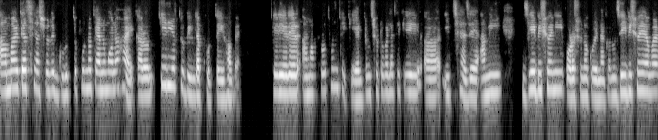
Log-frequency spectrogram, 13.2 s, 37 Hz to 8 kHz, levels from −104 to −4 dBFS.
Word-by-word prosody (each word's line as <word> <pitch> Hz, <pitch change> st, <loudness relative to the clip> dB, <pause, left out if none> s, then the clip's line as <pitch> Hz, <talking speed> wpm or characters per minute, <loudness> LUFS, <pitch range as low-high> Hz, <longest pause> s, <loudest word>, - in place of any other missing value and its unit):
আমার 245 Hz, +3 st, +5 dB
কাছে 270 Hz, +1 st, +7 dB
আসলে 245 Hz, 0 st, -1 dB, 0.2 s
গুরুত্বপূর্ণ 245 Hz, +6 st, -5 dB
কেন 245 Hz, -1 st, +5 dB
মনে 250 Hz, +1 st, +1 dB
হয়? -, -, +3 dB
কারণ 200 Hz, 0 st, +4 dB, 0.2 s
career 300 Hz, -2 st, +2 dB
তো -, -, -7 dB
build 200 Hz, -2 st, -1 dB
up 195 Hz, -, -13 dB
করতেই 180 Hz, +1 st, -3 dB
হবে। 185 Hz, 0 st, -2 dB, 0.7 s
Career 225 Hz, -1 st, +5 dB
এর 220 Hz, -, +6 dB, 0.2 s
আমার 215 Hz, +1 st, -4 dB
১ম 240 Hz, +4 st, -9 dB
থেকে 205 Hz, -6 st, -17 dB
একদম 180 Hz, +5 st, -9 dB
ছোটবেলা 225 Hz, 0 st, -7 dB
থেকেই 225 Hz, -1 st, -2 dB, 0.2 s
অ্যা 195 Hz, -, -1 dB, 0.4 s
ইচ্ছা 215 Hz, +3 st, -11 dB
যে 195 Hz, -, +2 dB, 0.2 s
আমি 215 Hz, +2 st, 0 dB, 0.7 s
যে 255 Hz, -, +3 dB
বিষয় 250 Hz, +1 st, 0 dB
নিয়েই 255 Hz, 0 st, -3 dB
পড়াশোনা 195 Hz, +1 st, +2 dB
করি 190 Hz, -1 st, +2 dB
না -, -, 0 dB
কেন, 195 Hz, 0 st, -9 dB
যেই 225 Hz, 0 st, +3 dB
বিষয়ে 240 Hz, +2 st, 0 dB
আমার 230 Hz, 0 st, 0 dB
225 Hz, 165 wpm, -20 LUFS, 200-250 Hz, 0.7 s, কাছে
